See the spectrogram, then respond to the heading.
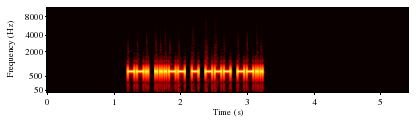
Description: Morse code, heard as a keyed tone, about 36 wpm, 700 Hz. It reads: G3TOZ
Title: DXCC-100 Call Signs - 5 Characters - Repeated 3x - 35wpm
